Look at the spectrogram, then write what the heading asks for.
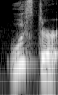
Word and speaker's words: Worcester: 여기서 우스터 스펠링이 마치 월체스터 뭐 이런 식으로 발음이 될 것 같지만 그렇게 발음이 되지 않고요. 우스터이라고 발음을 해야 합니다.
